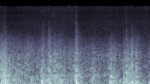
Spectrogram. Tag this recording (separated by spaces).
edited loops percussive thunder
